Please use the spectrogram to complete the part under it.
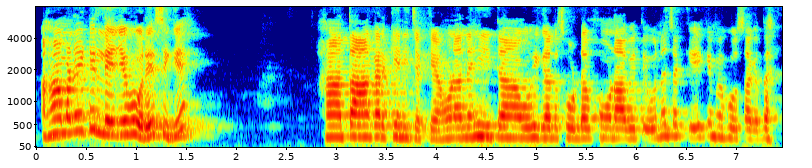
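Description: A woman's voice: a little high, quick pace. A woman acting in a family drama, chatting politely on the phone. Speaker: actor in a family web drama. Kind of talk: scripted phone call scene.

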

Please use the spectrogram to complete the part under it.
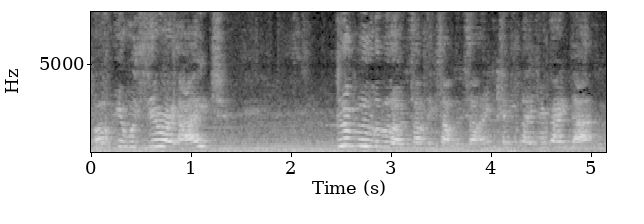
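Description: A middle-aged woman on a loud, casual phone call, brash, rambling and unruly like a drunk passenger. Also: high-pitched, quick pace. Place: inside a moving train carriage. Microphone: bystander's phone camera, a few metres away. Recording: distant phone recording in noisy, echoey train.

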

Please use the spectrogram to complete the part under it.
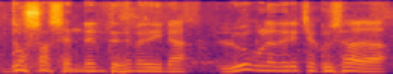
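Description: A man's voice: a little high, fast, gravelly, a little mellow. Man calling boxing, faint venue noise. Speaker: boxing play-by-play commentator. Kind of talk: terse live blow-by-blow commentary.

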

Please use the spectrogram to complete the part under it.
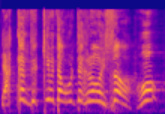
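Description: High-voiced bossy female comedian. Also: lively intonation, quick pace, fairly bright tone. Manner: bossy, teasing, asks the audience questions. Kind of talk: stand-up comedy duet on stage.

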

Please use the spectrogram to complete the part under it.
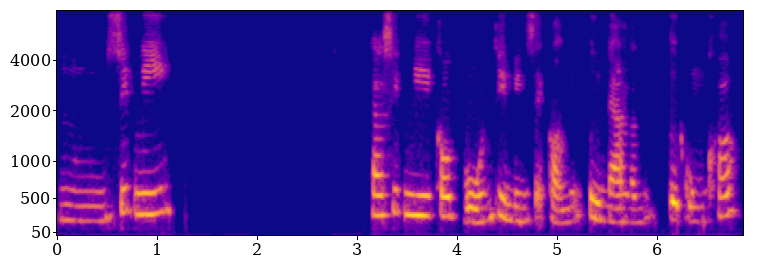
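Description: A woman's voice: a little high, animated, measured pace, dark tone. A young woman teaching a children's English class, who calls on pupils by name, repeats their answers and mixes English words into her instructions.

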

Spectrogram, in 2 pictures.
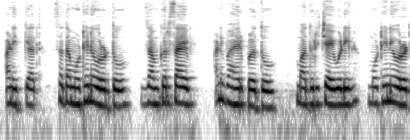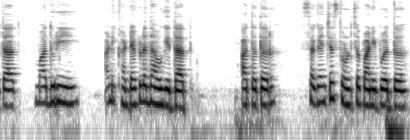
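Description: A woman narrating an episode recap of a village TV drama, telling it briskly and quoting each character. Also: on the low side, flat delivery, a little mellow.

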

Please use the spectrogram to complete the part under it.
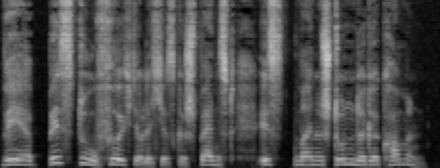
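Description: A woman's voice: fairly low pitch, a little slow, warm tone, no echo, studio quality. Woman voicing a haunted, frantic prince. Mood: terrified. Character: haunted, terrified prince, middle-aged man.

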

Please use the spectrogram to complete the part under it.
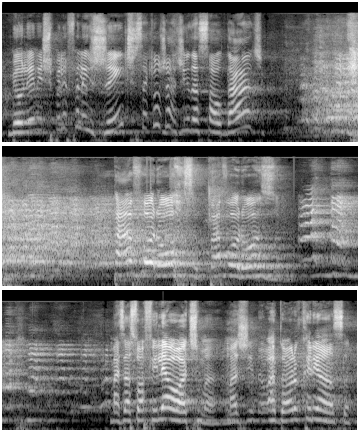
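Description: High-voiced brash woman doing stand-up. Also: a little fast, big-room sound, very noisy. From Brazil. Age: young adult. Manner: brash, chatty, crowd-teasing, swears freely. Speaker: stand-up comedian. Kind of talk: stand-up comedy set. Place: comedy club stage. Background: audience laughter.

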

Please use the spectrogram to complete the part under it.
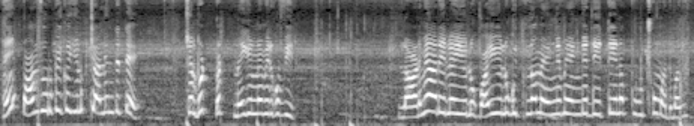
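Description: A man voicing an excitable male cartoon cat who chatters through gameplay commentary, boastful and calling everyone brother. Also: extremely high pitch, brisk, narrow, tinny audio, a little hiss or hum. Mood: excited chatter. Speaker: gaming video host.

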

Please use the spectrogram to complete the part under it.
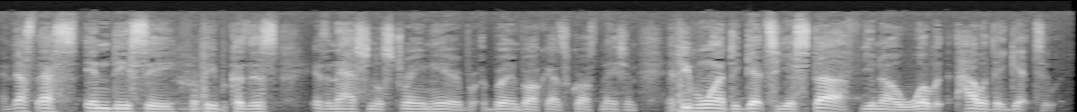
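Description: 40s guy doing a chatty interview, low dark husky voice, handheld mic on a stage. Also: fairly even intonation, fast, hardly any pauses. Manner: chatty, playful, ushers guests along. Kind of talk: casual interview. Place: concert hall stage.

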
